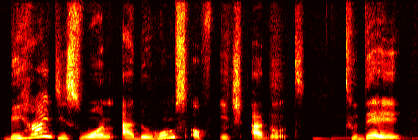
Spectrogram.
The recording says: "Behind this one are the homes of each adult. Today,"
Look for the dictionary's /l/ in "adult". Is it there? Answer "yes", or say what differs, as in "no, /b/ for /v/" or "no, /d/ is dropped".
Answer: yes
